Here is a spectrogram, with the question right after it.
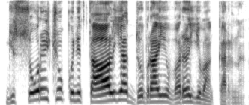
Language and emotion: Kashmiri, neutral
